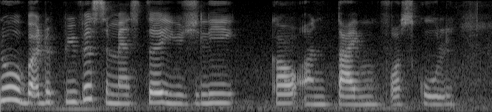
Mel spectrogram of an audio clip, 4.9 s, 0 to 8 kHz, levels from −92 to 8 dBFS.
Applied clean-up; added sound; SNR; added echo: none; none; none; none.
